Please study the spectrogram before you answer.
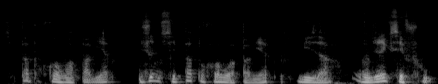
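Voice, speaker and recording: A man's voice: fairly low pitch, fast talker, gravelly, husky. A man giving a casual live question-and-answer driving lesson as an instructor, talking to viewers in a familiar, chatty way with playful exclamations. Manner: lively exclamations and playful asides.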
